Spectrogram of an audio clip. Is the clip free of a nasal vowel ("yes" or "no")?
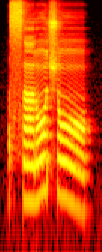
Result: no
